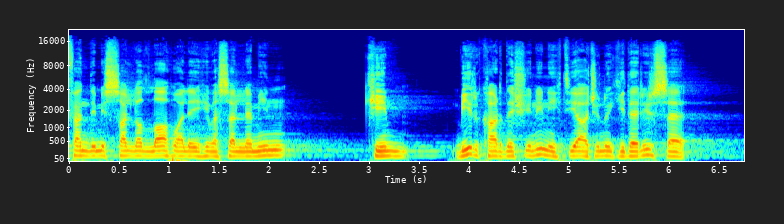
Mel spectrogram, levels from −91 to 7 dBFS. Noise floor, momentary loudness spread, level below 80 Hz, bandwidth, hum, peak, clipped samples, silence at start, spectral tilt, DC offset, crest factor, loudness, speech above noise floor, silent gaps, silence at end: -48 dBFS; 4 LU; -48 dBFS; 16.5 kHz; none; -2 dBFS; under 0.1%; 0 s; -5 dB/octave; under 0.1%; 18 dB; -19 LUFS; 29 dB; none; 0.4 s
